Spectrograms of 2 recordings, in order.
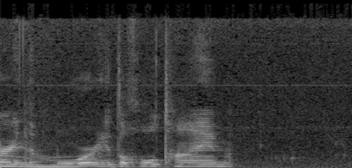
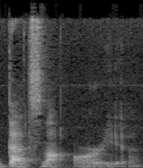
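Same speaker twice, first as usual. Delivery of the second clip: ordinary talk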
